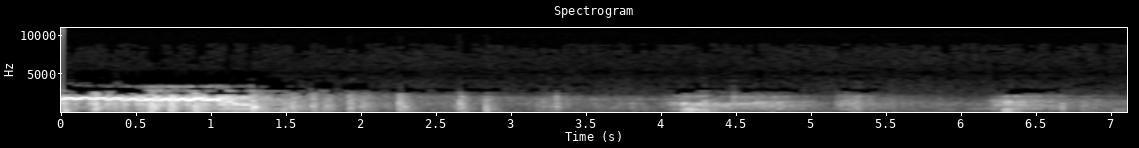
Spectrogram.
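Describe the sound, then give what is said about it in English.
The horse Silver lets out a loud, quavering high-pitched whinny for about a second, followed by quieter snorts and scattered rustling, with two brief louder bursts later on. “Well, there's a limit to what a horse can do.”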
